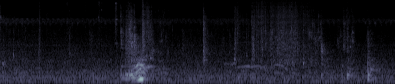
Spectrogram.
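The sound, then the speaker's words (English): Water sloshing and splashing as last night's cooking pots are scrubbed clean early in the morning at a street corner, with one louder burst of clattering and splashing early on, then quieter intermittent rubbing and dripping against a faint background hum and faint voices. “And at the corner with Apna Chopadpati, one early bird's already scrubbing clean last night's cooking pots.”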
